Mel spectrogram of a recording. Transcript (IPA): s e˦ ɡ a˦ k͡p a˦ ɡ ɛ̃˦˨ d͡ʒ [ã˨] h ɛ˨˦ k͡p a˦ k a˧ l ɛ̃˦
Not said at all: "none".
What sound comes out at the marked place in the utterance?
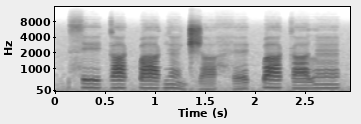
a˨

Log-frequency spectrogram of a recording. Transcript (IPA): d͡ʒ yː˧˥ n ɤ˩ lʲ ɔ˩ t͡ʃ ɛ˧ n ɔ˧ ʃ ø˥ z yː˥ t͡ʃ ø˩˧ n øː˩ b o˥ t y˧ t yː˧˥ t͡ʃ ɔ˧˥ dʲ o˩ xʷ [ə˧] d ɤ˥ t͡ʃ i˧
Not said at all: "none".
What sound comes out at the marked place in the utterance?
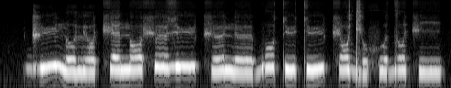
ə˧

